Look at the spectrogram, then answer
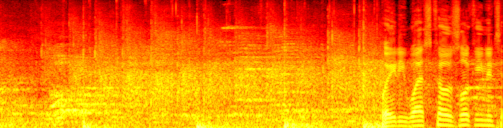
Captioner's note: crowd clapping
